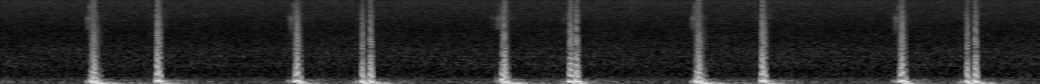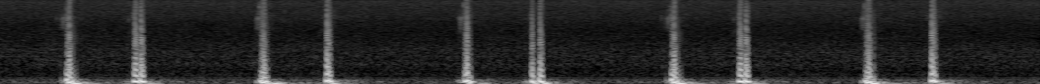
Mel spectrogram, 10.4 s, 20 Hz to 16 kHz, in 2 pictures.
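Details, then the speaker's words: Normal first and second heart sounds (lub-dub), meant for listening on earphones: steady paired beats at about 58 per minute over a low hum. "लब dub लब dub लब dub, first sound, second sound. Hard sound है ये, first hard sound, dub is second."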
